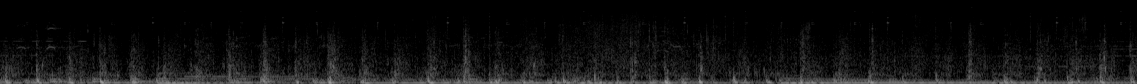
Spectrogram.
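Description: Horses clip-clop steadily at a walking pace across a forest clearing in Red Dead Redemption 2, a continuous soft trot of hooves with faint tack and movement noises beneath.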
